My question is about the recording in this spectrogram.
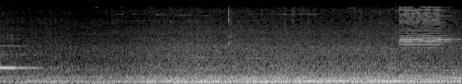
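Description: Slow road traffic of motorcycles and cars, engines running and growing louder. About four seconds in there is a short high-pitched tone, and a second one follows straight after.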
